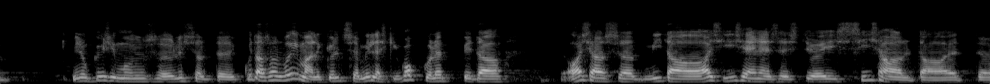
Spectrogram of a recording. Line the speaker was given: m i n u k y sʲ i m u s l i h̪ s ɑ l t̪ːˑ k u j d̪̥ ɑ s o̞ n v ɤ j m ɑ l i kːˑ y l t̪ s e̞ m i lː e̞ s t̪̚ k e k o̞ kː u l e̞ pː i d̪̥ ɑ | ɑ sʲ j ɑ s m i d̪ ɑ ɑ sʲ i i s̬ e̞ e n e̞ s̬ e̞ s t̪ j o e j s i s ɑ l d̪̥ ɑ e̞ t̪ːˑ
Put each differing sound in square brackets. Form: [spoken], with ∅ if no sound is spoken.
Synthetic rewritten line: m i n u k y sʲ i m u s l i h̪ s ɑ l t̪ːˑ k u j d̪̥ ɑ s o̞ n v ɤ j m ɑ l i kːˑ y l t̪ s e̞ m i lː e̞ s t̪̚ k [i] k o̞ kː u l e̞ pː i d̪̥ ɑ | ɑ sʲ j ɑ s m i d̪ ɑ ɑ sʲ i i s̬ e̞ e n e̞ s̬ e̞ s t̪ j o e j s i s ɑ l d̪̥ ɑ e̞ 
